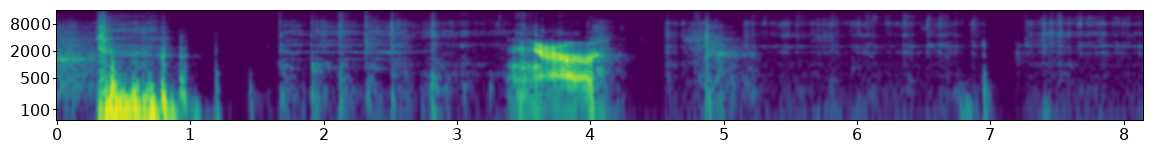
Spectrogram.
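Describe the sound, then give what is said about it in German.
Gritty grinding and scraping as a lot of sugar with little water is muddled in a cocktail glass until dissolved: a loud crunching burst, then scattered clicks, a second harsh grinding stretch, and softer rasping scrapes to finish. No one speaks. “Ja, Moment, beim Auflösen kann ich jetzt ja nachhelfen. Nämlich muddle until dissolved.”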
